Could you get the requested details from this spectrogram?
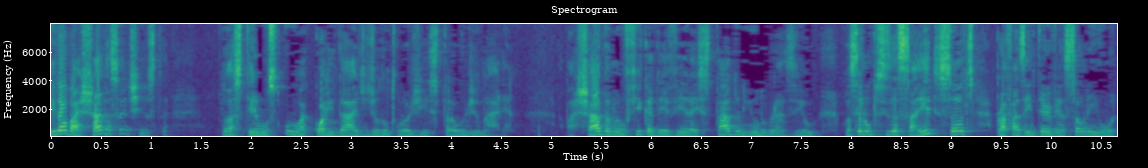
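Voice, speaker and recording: Fairly quick and high-pitched, a man speaks with ordinary pitch variation. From Minas Gerais, Brazil. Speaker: dentist, union director. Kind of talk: TV talk show interview. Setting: TV studio, live. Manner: formal, eloquent.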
